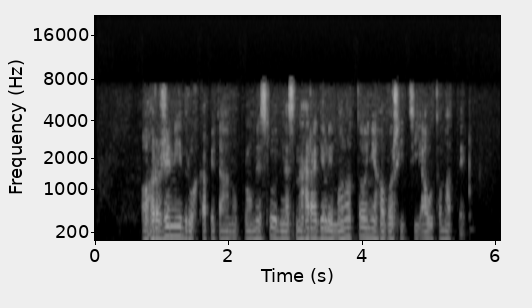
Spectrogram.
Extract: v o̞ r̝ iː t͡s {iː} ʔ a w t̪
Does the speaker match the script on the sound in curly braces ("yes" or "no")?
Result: yes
